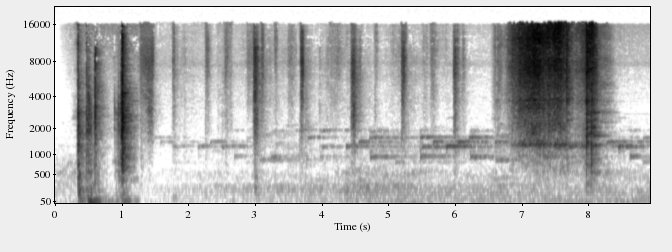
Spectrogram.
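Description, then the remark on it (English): An ice cream truck's tinkling jingle plays a thin, stepping melody at 11:30 at night, opening with a couple of heavy thumps and later joined by a brief rushing hiss. “ice cream truck? It's 11:30 at night.”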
